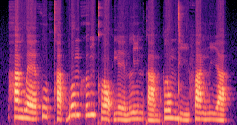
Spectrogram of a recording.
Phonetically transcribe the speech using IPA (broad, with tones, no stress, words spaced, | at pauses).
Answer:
ha˧ŋwɛː˩˦ fu˦˥ʔtʰa˨˩p̚ bo˥˩mhɯ˥˩ŋ kʰlɔ˨˩ʔjeː˩˦m li˧nka˨˩m klo˦˥mdiː˩˦ fa˧ŋmi˧a̯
